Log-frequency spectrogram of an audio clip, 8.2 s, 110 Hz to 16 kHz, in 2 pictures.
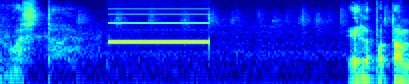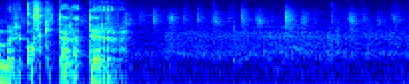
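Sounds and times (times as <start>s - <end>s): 
speech: 0.2s - 0.6s, 3.5s - 5.4s
electronic answering machine beep: 1.1s - 2.1s.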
